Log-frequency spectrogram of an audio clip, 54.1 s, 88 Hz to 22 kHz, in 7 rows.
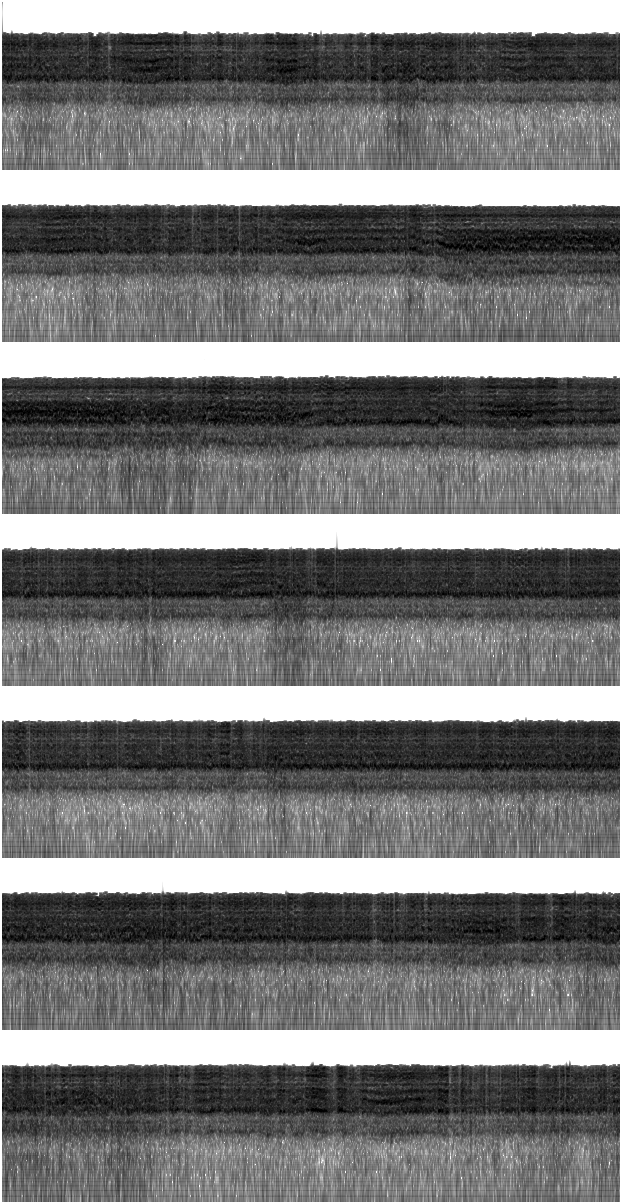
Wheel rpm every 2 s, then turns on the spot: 230, 230, 230, 230, 230, 230, 220, 200, 200, 220, 230, 230, 230, 230, 230, 230, 230, 230, 230, 230, 230, 230, 230, 220, 230, 230, 230.
none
